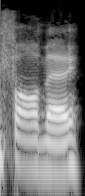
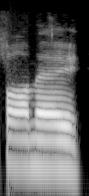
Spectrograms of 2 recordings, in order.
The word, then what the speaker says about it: Falme: So he's in Falme, um, which is pronounced a bunch of different ways. I pronounce it Falme. I've heard it pronounced Falm, Falme, uh, a bunch of different places. Flame. I don't know. I, I say Falme, but whatever.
